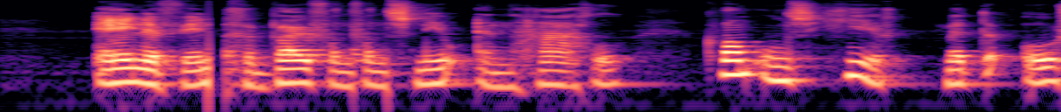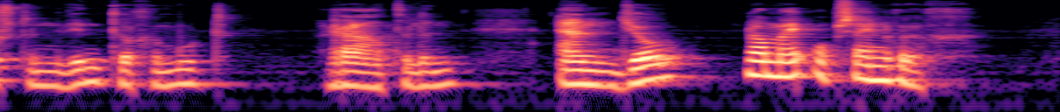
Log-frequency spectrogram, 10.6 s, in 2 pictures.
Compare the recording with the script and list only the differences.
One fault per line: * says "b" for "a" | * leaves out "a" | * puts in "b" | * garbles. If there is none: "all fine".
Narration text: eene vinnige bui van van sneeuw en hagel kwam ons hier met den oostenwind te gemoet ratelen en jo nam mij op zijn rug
all fine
